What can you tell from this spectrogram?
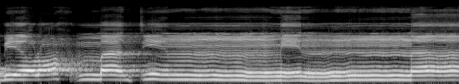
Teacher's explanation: minna ini juga kita dengungkan karena ini adalah gunnah musyaddadah, gunnah karena bertasydid · Birahmatin ini adalah idgham biguna tanwin bertemu dengan mim. Rahmatin rohnya kita tebalkan karena berfathah, disebut tafkhim atau istilah lain adalah mufakham atau mufakhamah.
